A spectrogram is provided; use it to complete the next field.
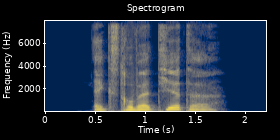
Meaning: inflection of extrovertiert: 1. strong/mixed nominative/accusative feminine singular 2. strong nominative/accusative plural 3. weak nominative all-gender singular
- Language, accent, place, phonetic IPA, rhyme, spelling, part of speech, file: German, Germany, Berlin, [ˌɛkstʁovɛʁˈtiːɐ̯tə], -iːɐ̯tə, extrovertierte, adjective, De-extrovertierte.ogg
